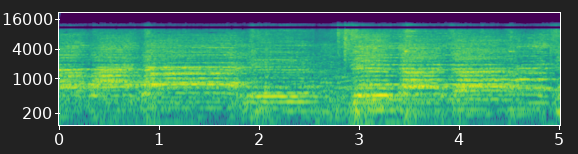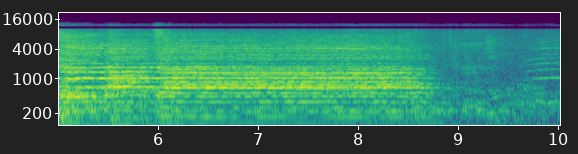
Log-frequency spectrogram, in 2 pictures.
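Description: A choir singing, with long held chords that change every second or so; the singing drops sharply in level a little before the end.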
